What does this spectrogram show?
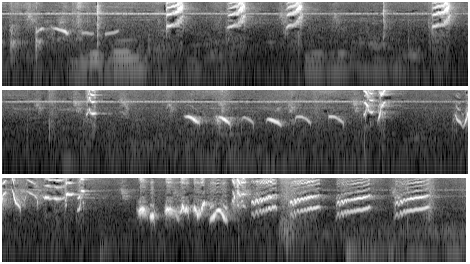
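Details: Borneo white-rumped shama song aimed at provoking shamas to sing and fight; spaced single high sharp notes, soft lower calls, then a dense burst of rapid rising whistles and chirps.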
